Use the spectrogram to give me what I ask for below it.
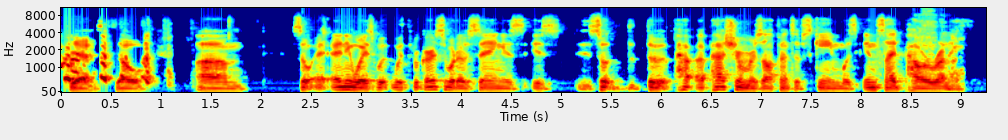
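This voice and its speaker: Against a quiet background, a man speaks at a very deep, low pitch with ordinary pitch variation. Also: moderate pace. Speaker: football fan panelist. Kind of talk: casual sports discussion. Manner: halting, repeats words.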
